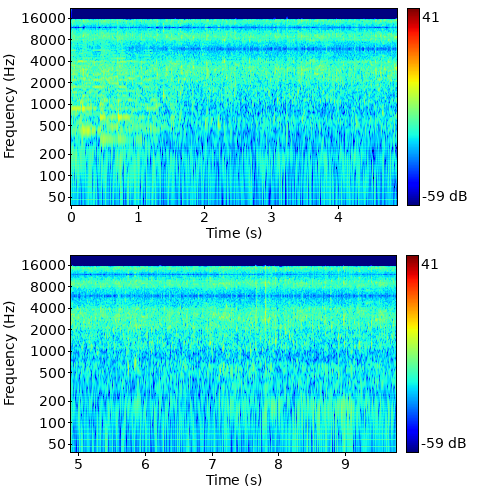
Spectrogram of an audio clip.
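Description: A shallow stream trickles and babbles over rocks outdoors.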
